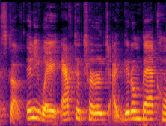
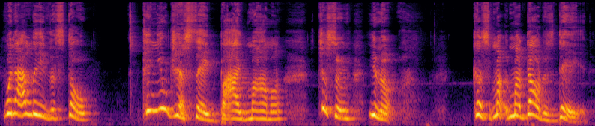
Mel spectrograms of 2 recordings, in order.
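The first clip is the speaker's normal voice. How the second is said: put-on higher-pitched pleading old lady; imitated elderly woman; 4 semitones higher than usual. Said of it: "this is how she talked".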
